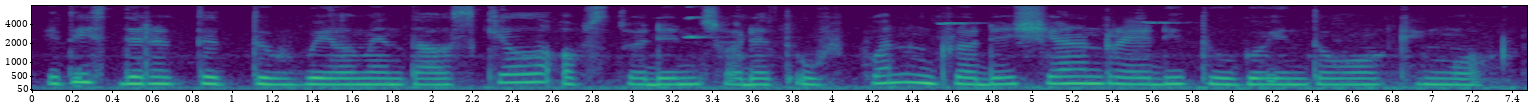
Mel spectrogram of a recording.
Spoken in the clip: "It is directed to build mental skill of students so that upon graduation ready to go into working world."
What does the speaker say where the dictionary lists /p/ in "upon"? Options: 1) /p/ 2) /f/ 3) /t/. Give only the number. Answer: 2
